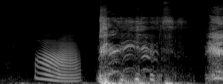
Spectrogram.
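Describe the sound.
A voice blows a loud, sputtering raspberry with the mouth imitating a fart, lasting about a second. A short hummed tone comes just before it, and another burst starts at the end.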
